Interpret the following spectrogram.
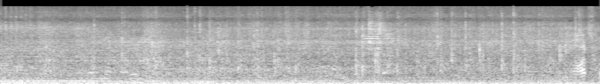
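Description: Busy street noise: a steady low rumble of idling vehicle engines and traffic, with faint voices in the background.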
